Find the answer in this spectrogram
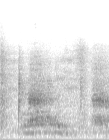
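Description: A sharp click about a third of a second in, then a faint low human voice for about a second.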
